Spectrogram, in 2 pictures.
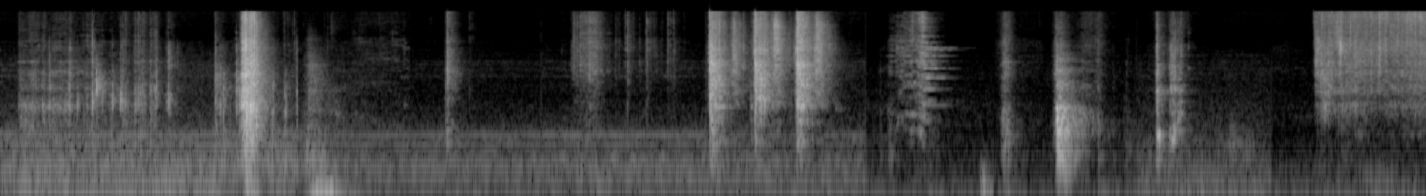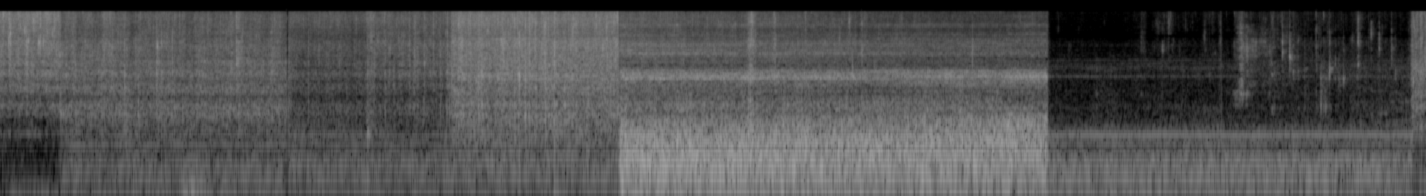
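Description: A few sharp knocks and clatters of kitchen handling, then mahi-mahi fillets sizzling in butter in a cast-iron skillet, the sizzle louder for several seconds past the middle before settling back.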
